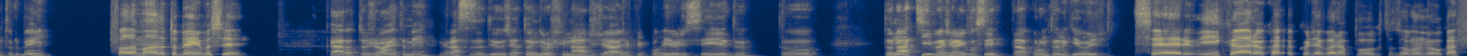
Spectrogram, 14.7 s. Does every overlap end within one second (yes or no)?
yes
